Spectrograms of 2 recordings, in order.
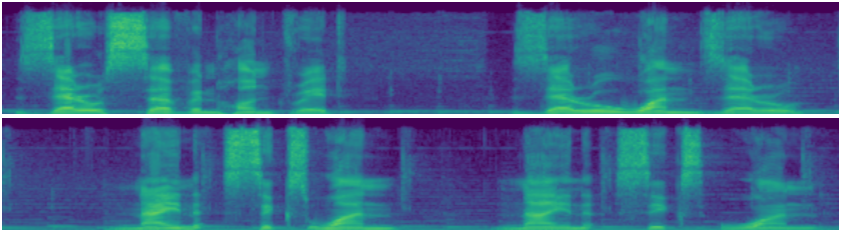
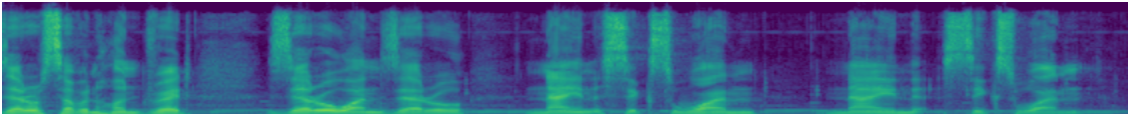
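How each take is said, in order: First: The number is said slowly. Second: The number is said fast.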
